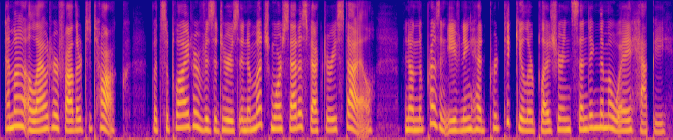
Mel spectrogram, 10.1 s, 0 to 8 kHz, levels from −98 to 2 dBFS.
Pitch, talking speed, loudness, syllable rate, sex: 235 Hz, 165 wpm, -17 LUFS, 5.6 syllables/s, female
